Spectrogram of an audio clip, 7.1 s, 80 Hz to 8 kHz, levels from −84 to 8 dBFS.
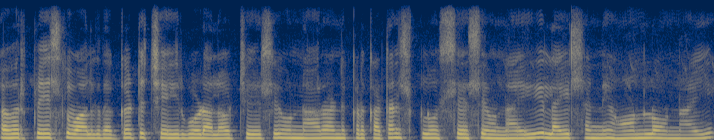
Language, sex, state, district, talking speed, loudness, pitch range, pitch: Telugu, female, Andhra Pradesh, Sri Satya Sai, 175 wpm, -16 LUFS, 215-230 Hz, 220 Hz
